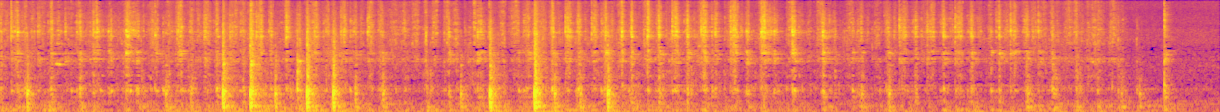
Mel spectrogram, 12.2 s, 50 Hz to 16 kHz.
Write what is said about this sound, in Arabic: غادي نزيد 2 كوتشارات ديال الطحين وغادي نحرك ديريكتومون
